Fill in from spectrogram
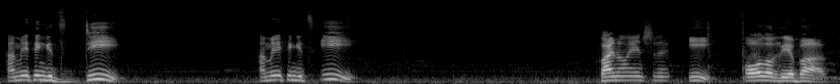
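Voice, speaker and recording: A man with a voice that sits high presents a corporate lunch-and-learn to a live audience. He runs a playful quiz, his speech full of fillers and restarts.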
